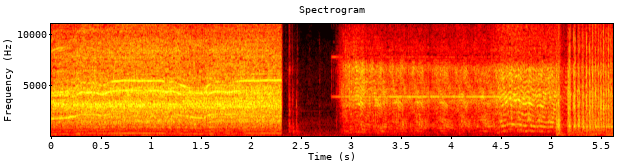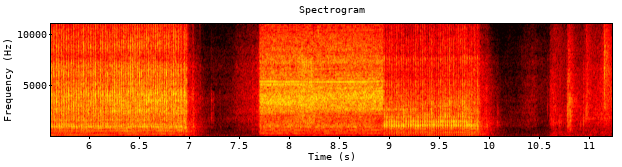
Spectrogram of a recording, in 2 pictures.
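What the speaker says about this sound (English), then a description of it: "to drill the holes, I've just got my recessed drill bit" A power drill with a recessed (countersink) drill bit whirs loudly in several long bursts, pitch shifting as it bites in, separated by brief quiet pauses.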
